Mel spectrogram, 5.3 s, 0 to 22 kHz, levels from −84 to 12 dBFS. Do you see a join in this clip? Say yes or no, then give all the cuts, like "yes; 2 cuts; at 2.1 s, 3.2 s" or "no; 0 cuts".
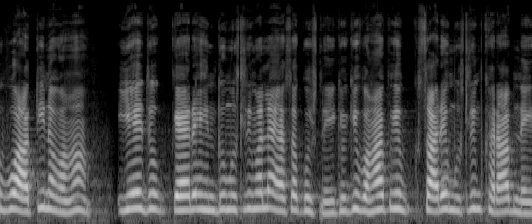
yes; 1 cut; at 1.2 s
